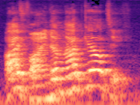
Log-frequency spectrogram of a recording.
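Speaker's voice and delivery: high, loud "not guilty"; emphatic insistence. A narrator's reading. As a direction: insist against the crowd. Pilate insists again, raised.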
